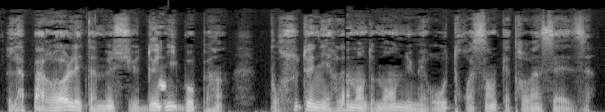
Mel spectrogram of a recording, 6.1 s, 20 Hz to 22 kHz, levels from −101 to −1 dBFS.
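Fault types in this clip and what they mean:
Corrupt frame decoded: bits inside compressed speech frames were damaged, and the decoder played them as valid. The misread gains and spectral codes put energy at the wrong frequencies for each bad frame's span. There are three brief glitches. The longest, at 1.50 to 1.66 s, covers a few frames and peaks at about -5 dBFS. Shorter ones come between "pour soutenir" and "numéro trois cent" at 3.42 to 3.50 s and after "numéro trois cent" at 5.39 to 5.47 s, each about -10 dBFS.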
